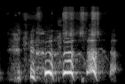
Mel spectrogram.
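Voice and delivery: a high burst of real laughter. Real, not acted. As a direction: let a high laugh break out.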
